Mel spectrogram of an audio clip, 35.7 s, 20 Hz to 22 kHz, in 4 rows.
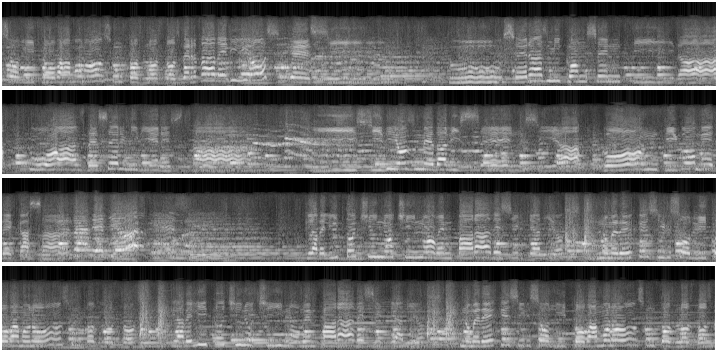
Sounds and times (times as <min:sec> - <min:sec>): Folk music: 0:00.0 - 0:35.6.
